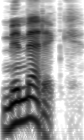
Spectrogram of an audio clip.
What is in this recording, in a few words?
"mimetic", English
